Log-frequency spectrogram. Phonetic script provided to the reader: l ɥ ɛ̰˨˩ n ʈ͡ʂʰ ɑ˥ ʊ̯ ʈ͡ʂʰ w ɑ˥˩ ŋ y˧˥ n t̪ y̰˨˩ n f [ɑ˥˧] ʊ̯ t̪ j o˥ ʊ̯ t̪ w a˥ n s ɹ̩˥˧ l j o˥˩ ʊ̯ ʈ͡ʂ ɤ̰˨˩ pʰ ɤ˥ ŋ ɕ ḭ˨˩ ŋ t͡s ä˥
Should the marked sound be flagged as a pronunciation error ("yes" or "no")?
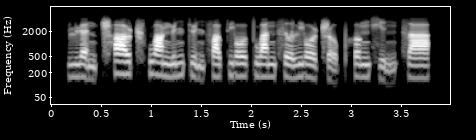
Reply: yes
